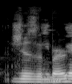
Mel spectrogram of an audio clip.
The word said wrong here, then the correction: Gisbergen: Van Gisbergen.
